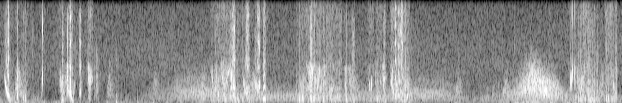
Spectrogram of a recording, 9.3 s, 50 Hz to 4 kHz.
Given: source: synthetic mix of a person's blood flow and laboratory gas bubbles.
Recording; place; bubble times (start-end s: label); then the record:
Doppler ultrasound of blood flow; subclavian vein
0.05-0.43 s: bubbles
0.61-0.67 s: bubbles
0.87-1.13 s: bubbles
1.18-1.24 s: bubbles
1.31-1.40 s: bubbles
3.16-4.03 s: bubbles
4.44-5.33 s: bubbles
5.51-5.82 s: bubbles
5.85-6.16 s: bubbles
8.52-9.27 s: bubbles
From the record:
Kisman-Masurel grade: 332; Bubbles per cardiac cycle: rolling drumbeat, 9 or more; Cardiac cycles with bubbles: 50 to 99%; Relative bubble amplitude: moderate (0.250 to 0.450); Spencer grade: 3 (all of the cardiac periods contain showers or single bubble signals, but not dominating or overriding the cardiac motion signals); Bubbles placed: anywhere in the cardiac cycle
